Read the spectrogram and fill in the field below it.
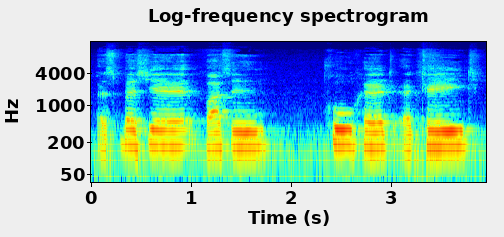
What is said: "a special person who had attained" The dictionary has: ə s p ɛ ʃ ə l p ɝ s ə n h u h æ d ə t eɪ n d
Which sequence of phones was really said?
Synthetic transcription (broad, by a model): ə s p ɛ ʃ ə l b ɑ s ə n h u h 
